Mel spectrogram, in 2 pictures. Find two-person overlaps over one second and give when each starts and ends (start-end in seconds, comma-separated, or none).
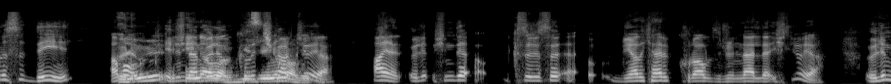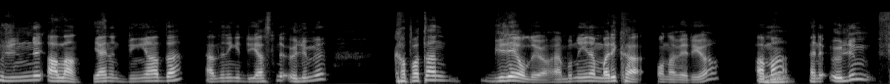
1.2-3.3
